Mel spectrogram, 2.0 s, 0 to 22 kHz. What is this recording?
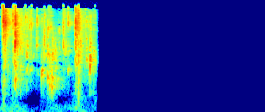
Double Splash 001
pouring, aqua, Lake, Splash, Run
